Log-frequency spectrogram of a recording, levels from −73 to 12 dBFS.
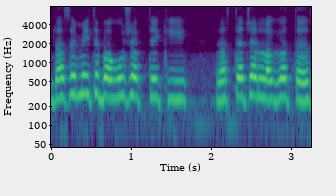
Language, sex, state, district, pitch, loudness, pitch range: Marathi, female, Maharashtra, Solapur, 280 Hz, -15 LUFS, 255-290 Hz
